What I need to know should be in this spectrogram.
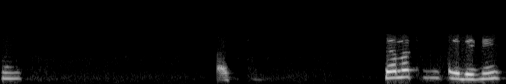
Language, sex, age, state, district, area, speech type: Hindi, female, 45-60, Uttar Pradesh, Pratapgarh, rural, conversation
